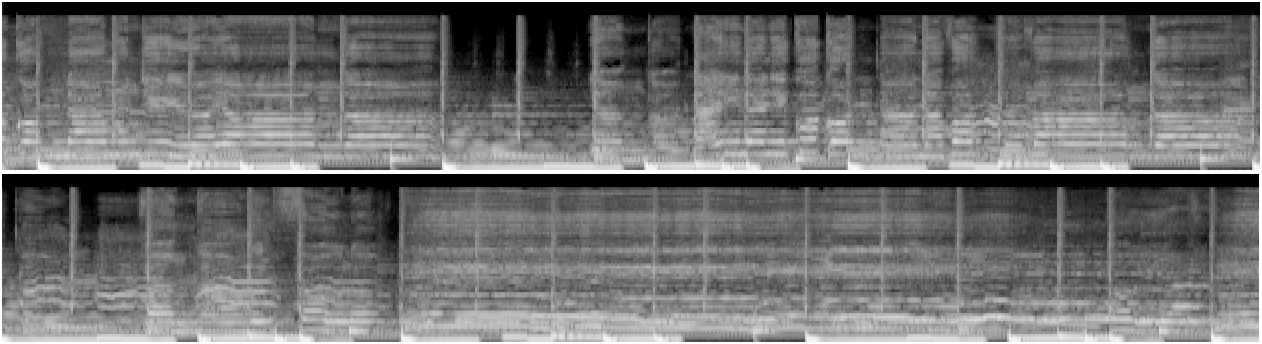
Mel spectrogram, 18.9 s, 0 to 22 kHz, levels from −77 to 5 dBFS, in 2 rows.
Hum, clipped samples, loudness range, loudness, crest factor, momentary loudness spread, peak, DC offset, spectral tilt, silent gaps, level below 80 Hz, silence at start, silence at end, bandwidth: none; under 0.1%; 1 LU; -13 LUFS; 10 dB; 5 LU; 0 dBFS; under 0.1%; -5 dB/octave; none; -14 dBFS; 0 s; 0 s; 16.5 kHz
